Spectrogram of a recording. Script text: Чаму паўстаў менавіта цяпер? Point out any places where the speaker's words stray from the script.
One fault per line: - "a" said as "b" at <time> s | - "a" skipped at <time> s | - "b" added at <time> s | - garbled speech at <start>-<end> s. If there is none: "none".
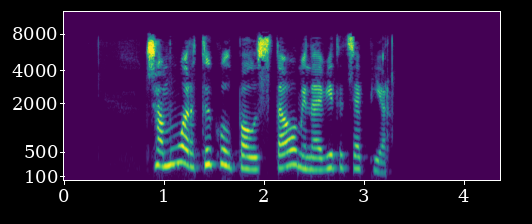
- "артыкул" added at 1.2 s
